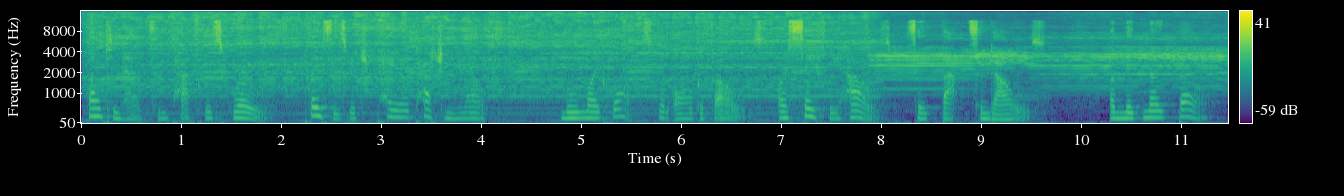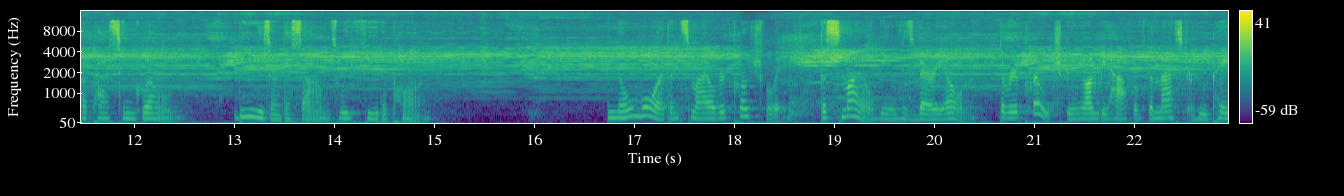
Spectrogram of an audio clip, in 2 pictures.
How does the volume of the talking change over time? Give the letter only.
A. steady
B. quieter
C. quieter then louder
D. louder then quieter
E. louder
A.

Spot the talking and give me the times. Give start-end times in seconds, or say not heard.
0.0-14.9, 16.7-22.9.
